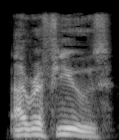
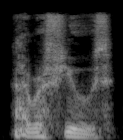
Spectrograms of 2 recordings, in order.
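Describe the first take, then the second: First: Firm refusal. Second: Quiet refusal. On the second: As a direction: say "I refuse." softly, held back. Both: A narrator's reading. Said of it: "he replied".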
